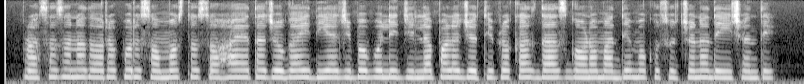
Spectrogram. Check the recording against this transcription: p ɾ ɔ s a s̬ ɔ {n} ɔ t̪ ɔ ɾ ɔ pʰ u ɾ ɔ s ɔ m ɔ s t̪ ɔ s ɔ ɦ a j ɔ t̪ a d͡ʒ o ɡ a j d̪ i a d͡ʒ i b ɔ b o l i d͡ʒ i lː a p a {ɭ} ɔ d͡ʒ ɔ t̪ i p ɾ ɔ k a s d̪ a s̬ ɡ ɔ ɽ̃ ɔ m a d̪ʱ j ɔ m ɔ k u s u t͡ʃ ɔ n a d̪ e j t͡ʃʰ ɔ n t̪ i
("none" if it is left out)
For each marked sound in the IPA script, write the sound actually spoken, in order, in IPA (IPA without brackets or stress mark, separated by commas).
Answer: n, ɭ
